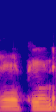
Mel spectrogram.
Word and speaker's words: Repin: uh it's just our his name is ilya repin it's just r e p i n but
